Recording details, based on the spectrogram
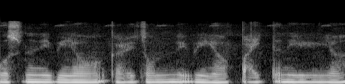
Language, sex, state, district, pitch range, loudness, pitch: Rengma, male, Nagaland, Kohima, 105-110 Hz, -16 LUFS, 105 Hz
